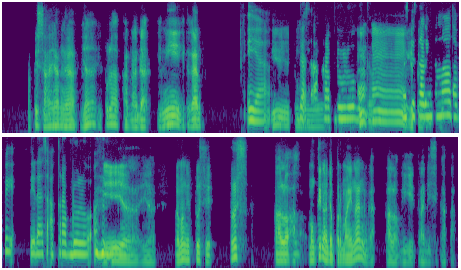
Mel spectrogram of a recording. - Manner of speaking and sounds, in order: distorted speech; chuckle
- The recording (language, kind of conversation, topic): Indonesian, unstructured, Apa makna tradisi keluarga dalam budaya Indonesia menurutmu?
- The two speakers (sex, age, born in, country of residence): female, 25-29, Indonesia, Indonesia; male, 30-34, Indonesia, Indonesia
